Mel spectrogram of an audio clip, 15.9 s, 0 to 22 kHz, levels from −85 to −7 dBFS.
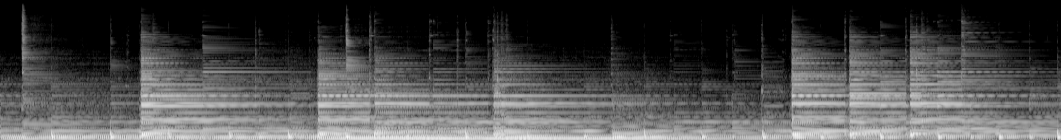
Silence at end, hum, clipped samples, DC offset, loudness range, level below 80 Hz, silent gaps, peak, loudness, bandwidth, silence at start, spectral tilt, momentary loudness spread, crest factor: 0 s; none; under 0.1%; under 0.1%; 3 LU; -24 dBFS; none; -4 dBFS; -21 LUFS; 11 kHz; 0 s; -7.5 dB/octave; 8 LU; 16 dB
